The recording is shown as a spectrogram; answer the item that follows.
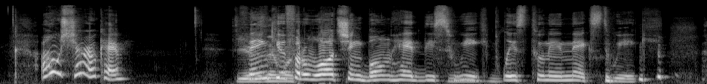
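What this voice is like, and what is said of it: Put-on Russian accent. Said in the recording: “in your wonderful Russian accent ... now it sounds more like the lady from... Glow ... it sounds like she's doing an imitation of that”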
